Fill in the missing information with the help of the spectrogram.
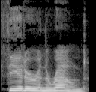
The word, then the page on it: theatre in the round: American English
